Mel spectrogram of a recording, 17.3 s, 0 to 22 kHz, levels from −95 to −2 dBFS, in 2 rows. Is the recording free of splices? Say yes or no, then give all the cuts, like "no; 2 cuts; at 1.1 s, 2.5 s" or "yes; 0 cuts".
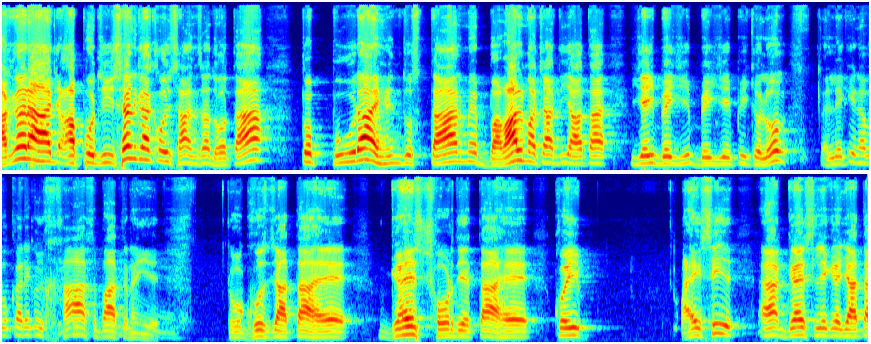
yes; 0 cuts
